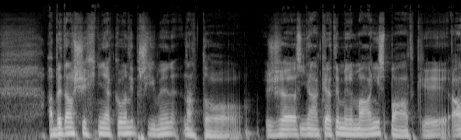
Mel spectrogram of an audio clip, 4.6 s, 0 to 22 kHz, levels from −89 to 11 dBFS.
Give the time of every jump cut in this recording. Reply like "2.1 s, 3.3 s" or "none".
1.3 s, 3.0 s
